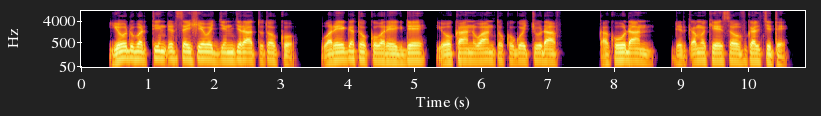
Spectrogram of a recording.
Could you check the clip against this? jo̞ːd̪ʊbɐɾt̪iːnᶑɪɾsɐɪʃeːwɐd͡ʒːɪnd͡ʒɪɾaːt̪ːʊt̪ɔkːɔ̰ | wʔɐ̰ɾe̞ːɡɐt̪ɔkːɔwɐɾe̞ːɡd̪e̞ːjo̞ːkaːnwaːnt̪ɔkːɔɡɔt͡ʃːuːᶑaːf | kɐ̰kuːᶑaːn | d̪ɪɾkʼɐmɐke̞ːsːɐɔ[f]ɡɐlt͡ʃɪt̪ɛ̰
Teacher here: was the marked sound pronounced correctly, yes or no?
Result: yes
